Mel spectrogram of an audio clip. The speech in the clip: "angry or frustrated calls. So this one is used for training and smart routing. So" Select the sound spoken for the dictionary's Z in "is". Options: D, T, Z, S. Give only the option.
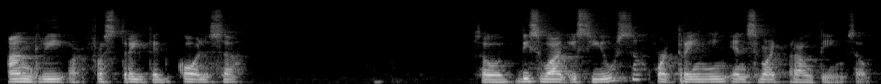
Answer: S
